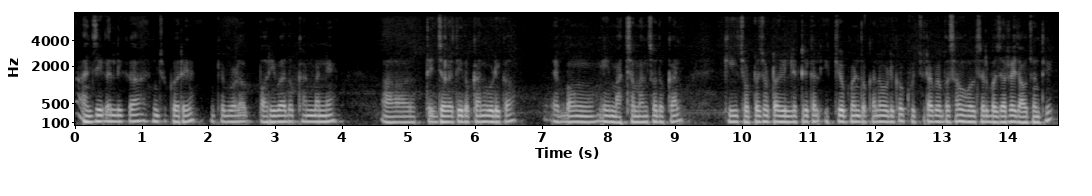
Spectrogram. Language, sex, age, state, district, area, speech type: Odia, male, 18-30, Odisha, Puri, urban, spontaneous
